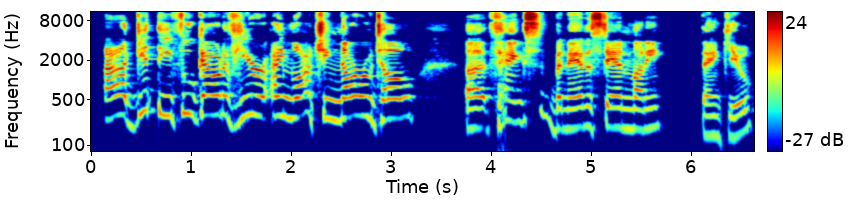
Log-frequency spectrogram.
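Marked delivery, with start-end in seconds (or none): 0.4-3.3 high-pitched frog puppet voice. Reading out a requested line on the show, in Kermit Yeller voice. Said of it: "In Kermit Yeller voice".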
